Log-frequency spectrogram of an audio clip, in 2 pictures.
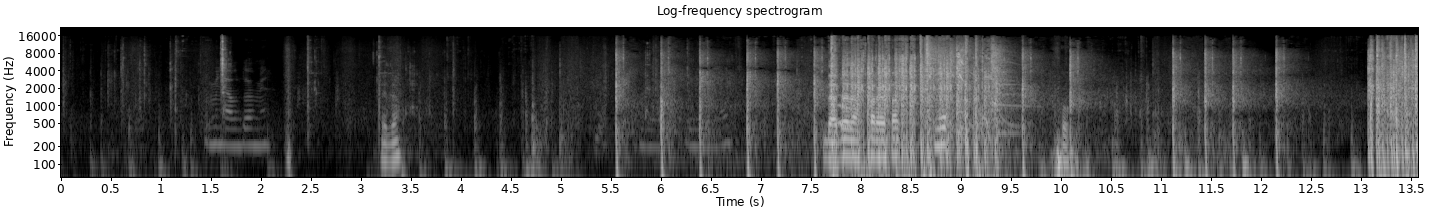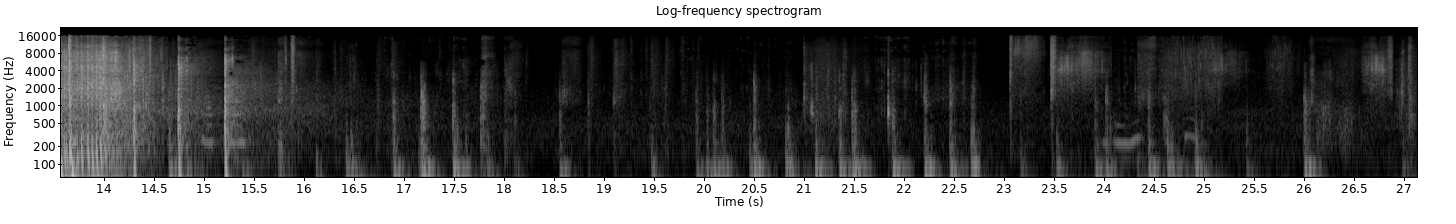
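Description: Footsteps thud on wooden floors.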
